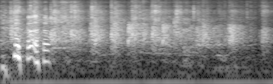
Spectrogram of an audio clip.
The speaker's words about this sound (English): Go ahead, you can clap for her. She needs a hand clap. She puts up with me.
